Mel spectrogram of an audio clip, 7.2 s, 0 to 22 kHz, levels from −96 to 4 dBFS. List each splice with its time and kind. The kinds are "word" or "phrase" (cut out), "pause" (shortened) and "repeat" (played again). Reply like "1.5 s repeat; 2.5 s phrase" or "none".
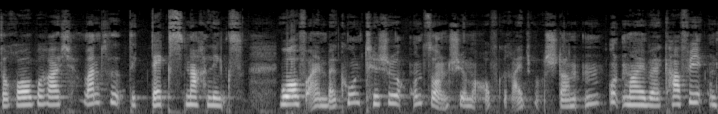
1.2 s word; 1.8 s word; 2.7 s pause; 6.0 s pause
